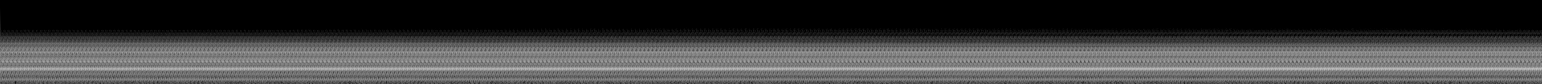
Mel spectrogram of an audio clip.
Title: MRI Brain Scan Sounds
